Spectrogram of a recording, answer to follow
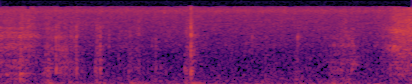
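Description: Near silence, with faint paper handling from the large pages of a photobook album being turned: a couple of soft ticks, one near the start and one about a second in.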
